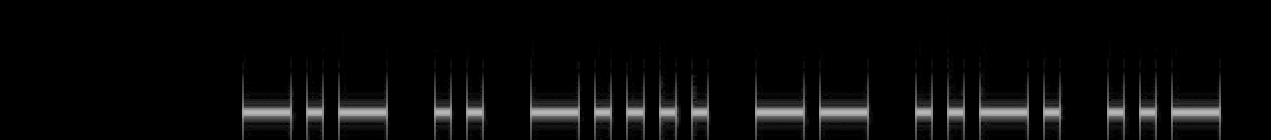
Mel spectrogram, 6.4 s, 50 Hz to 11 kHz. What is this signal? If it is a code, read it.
Morse code, heard as a keyed tone, about 15 wpm, 700 Hz. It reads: KI6MFU
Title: USA Call Signs Repeated 3x 15wpm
